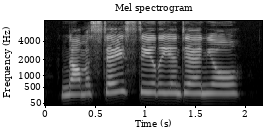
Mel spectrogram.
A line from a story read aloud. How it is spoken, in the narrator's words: Soren called out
